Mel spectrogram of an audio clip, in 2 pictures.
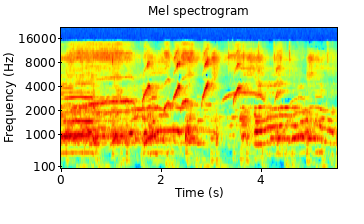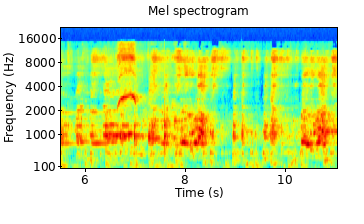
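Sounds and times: crowd cheering: 0.0 - 4.5
loud dance music with steady beat: 0.0 - 11.0.

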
